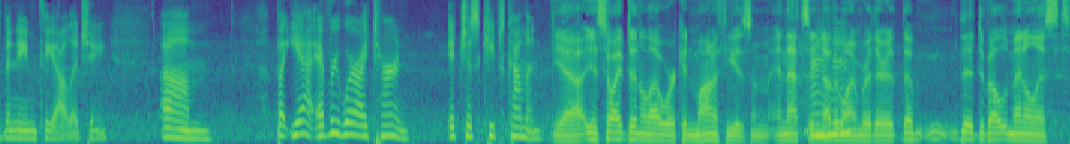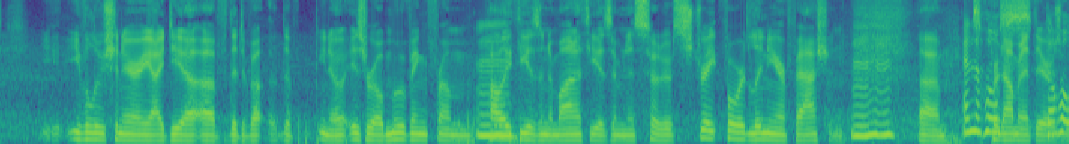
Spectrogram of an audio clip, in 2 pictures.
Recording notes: Comin’ to you live from the annual Society of Biblical Literature conference in Denver!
